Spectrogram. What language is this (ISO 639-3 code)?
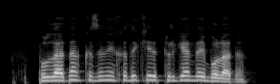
uzb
